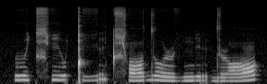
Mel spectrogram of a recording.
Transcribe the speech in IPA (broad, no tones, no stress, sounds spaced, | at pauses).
ɯ t͡ɕʰ i u̯ ǃ i̤ r t͡ɕʰ ɔ d o ɹ i̤ ŋ i r d ɹ ɔ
